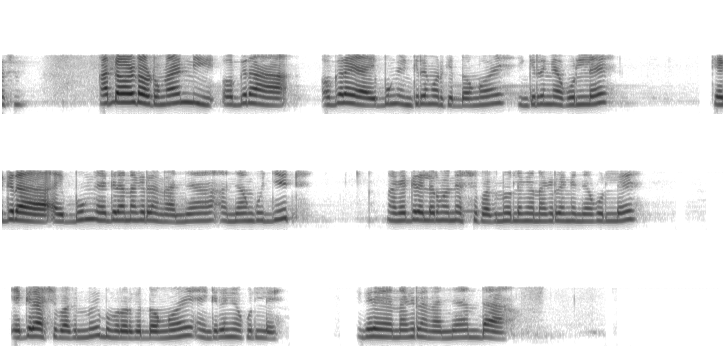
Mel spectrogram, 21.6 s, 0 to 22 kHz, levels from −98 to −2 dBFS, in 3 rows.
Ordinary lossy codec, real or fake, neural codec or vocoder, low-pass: none; real; none; 3.6 kHz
